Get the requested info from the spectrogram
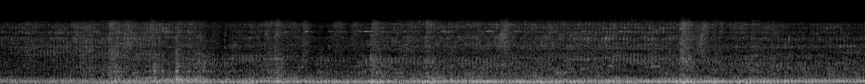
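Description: Steady low motor hum, like an engine idling, with a few light clicks.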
